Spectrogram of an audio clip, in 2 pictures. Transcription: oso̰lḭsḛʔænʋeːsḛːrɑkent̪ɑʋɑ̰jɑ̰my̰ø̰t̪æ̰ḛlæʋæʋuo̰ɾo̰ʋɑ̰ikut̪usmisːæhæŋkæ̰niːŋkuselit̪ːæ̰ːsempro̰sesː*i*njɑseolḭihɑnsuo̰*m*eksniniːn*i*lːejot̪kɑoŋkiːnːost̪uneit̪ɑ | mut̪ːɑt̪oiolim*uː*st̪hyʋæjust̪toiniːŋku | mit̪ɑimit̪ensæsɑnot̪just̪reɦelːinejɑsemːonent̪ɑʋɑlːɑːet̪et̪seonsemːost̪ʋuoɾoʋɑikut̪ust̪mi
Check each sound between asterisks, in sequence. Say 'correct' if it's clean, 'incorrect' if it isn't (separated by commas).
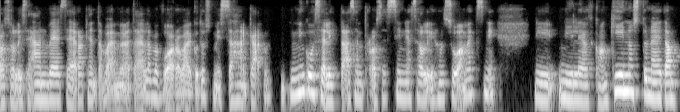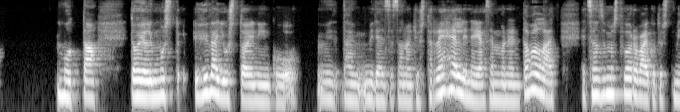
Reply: correct, correct, incorrect, incorrect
